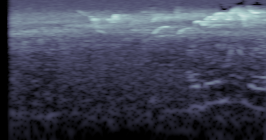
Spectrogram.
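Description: Wild birds chirping, with many short high notes sliding up and down, over steady outdoor background noise.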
